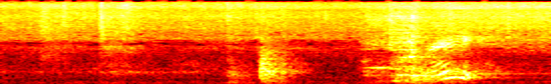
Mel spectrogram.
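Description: Onions and mixed vegetables sizzle with eggs on a stovetop, a soft steady frying hiss broken by a few louder stirring scrapes and clinks.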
